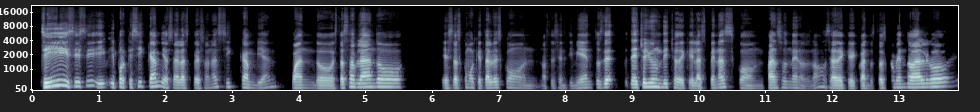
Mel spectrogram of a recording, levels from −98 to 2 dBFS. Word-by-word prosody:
Sí, 215 +5 +7
sí, 200 +1 -2
sí, 195 -5 -4
y - - -8
y - - 0
porque 175 -2 -1
sí 200 +4 -7
cambia, 190 0 +2
o - - -3
sea, 130 - -2
las 125 0 -1
personas 130 +6 -8
sí 175 0 -15
cambian 145 +3 -4 0.2
cuando 125 -3 0
estás 135 +4 -2
hablando, 170 0 +3 0.5
estás 120 +2 -3
como 140 0 -9
que 125 - -7
tal 130 +1 +2
vez 140 0 -4
con, 125 -6 -13
no 110 - -18
sé, 115 +1 -21
sentimientos, 130 +5 -8
de 165 0 +3 0.2
de 150 - +4
hecho 145 +5 +4
hay 175 - +2
un 175 -2 +2
dicho 160 0 -3
de 125 - +1
que: 120 - -4
"Las 115 -1 -1
penas 155 +6 -3
con 115 -3 -9
pan 130 +1 +2
son 145 +1 -14
menos", 125 -5 -10
¿no?, 165 +9 -14
o - - -14
sea, 125 - +2
de 120 -1 +2
que 115 -2 -5
cuando 115 -1 -3
estás 125 +1 -5
comiendo 155 0 -1
algo, 175 +5 +4
140 Hz, 210 wpm, -24 LUFS, 125-170 Hz, 0.5 s, Sí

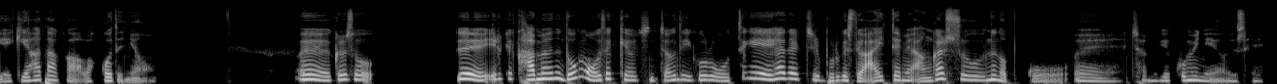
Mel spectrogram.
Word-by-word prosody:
얘기하다가 180 +6 -3
왔거든요. 140 - -4 1.5
예, 220 -5 +5
그래서 220 +1 0 0.9
네 245 -6 +7
이렇게 250 +5 -2
가면 255 +4 +5
너무 270 - +3
어색해요, 210 -3 0
진짜. 185 -1 -6
근데 215 +2 -2
이걸 205 +2 -2
어떻게 225 +8 +1
해야 270 +2 +4
될지를 250 -6 -1
모르겠어요. 175 -1 0
아이 170 - +1
때문에 185 -2 -2
안 145 -2 -2
갈 255 +7 +3
수는 205 -3 0
없고. 135 - -8
예. 145 -4 -5
참 180 -3 -9
이게 165 0 -6
고민이에요, 185 -4 -2
요새. 150 0 -9
195 Hz, 310 characters per minute, -22 LUFS, 165-230 Hz, 1.5 s, 네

